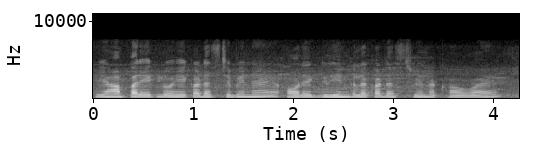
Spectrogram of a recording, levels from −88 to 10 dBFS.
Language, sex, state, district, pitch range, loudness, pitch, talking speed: Hindi, female, Uttar Pradesh, Lucknow, 210-230 Hz, -18 LUFS, 220 Hz, 225 wpm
